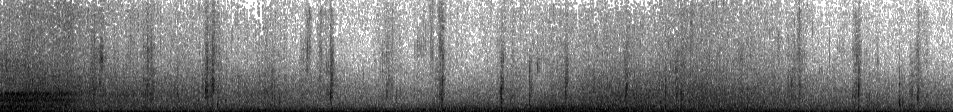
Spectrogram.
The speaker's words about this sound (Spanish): La arena se siente fría en tus pies. y las olas producen un sonido que hipnotiza. El viento te envuelve como si fuera una manta fría.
